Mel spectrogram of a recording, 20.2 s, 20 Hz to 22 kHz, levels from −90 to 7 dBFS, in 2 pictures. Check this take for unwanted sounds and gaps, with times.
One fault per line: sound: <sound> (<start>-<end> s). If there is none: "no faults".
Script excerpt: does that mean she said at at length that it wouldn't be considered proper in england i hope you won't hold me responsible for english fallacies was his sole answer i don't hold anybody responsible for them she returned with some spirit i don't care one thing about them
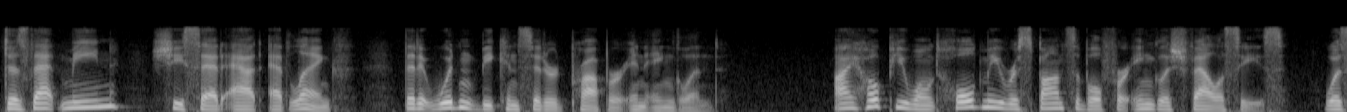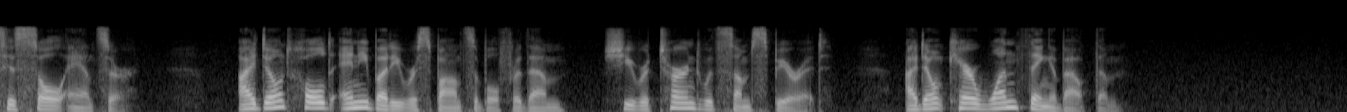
no faults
